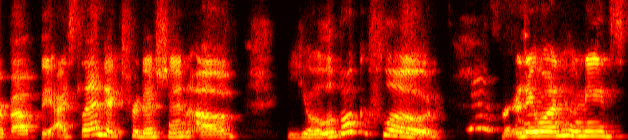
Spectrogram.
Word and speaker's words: Jolabokaflod: the Icelandic tradition of JOLABOKAFLOD. Yes. For anyone who needs to know how that's pronounced, JOLABOKAFLOD. And that's how we, American English speakers are going to pronounce it.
